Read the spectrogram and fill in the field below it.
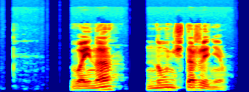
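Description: A middle-aged man speaks earnestly over an online call.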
